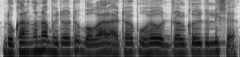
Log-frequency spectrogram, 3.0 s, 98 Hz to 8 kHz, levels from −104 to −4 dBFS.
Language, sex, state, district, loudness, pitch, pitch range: Assamese, male, Assam, Hailakandi, -16 LUFS, 140 Hz, 135-145 Hz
